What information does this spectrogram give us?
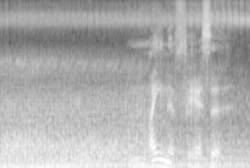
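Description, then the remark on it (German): A steady, low droning rumble of two huge helicopters flying quite low overhead fills the scene, loud and continuous, with a brief voice-like sound rising over it near the end. “Auch wirklich zwei riesigen Riesenbrocken von Hubschrauber, die da gerade über mir wegfliegen. Ziemlich tief.”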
